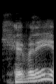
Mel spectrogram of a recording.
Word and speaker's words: Keaveny: It is the new Lord Mayor of London, Vincent Keaveny. Is that how I say it, Vincent? Keaveny is how it's pronounced in the States, yeah.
